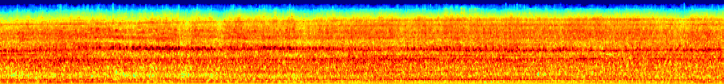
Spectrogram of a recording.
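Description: A diesel locomotive engine rumbles loudly close by as it rolls past.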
